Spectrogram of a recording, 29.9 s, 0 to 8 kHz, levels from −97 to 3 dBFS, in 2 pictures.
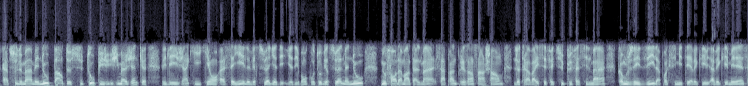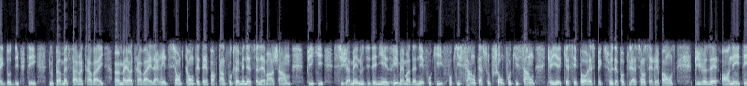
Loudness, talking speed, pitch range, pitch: -16 LUFS, 255 wpm, 105-145 Hz, 115 Hz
